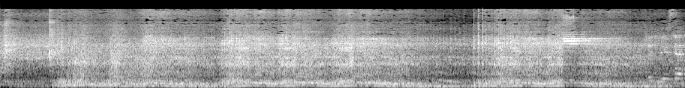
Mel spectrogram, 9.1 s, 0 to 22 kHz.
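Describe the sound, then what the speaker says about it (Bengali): A second-hand Apache RTR 160cc 2V motorcycle engine runs close by, a continuous deep, throbbing idle with rhythmic clattering pulses and brief throttle rises throughout. "ইঞ্জিন সাউন্ড গুলো ফার্স্ট ক্লাস, ডিপের সাউন্ড।"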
